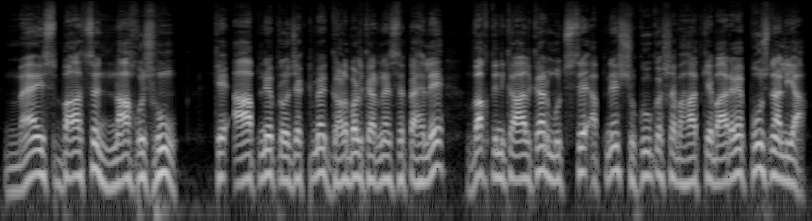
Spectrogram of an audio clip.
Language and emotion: Urdu, angry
